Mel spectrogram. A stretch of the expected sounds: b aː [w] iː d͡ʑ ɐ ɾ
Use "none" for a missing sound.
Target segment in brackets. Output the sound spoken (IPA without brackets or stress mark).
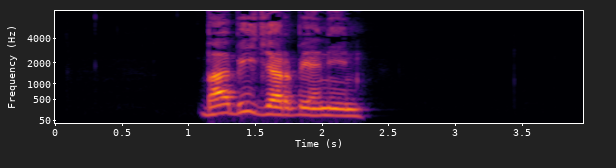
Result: b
